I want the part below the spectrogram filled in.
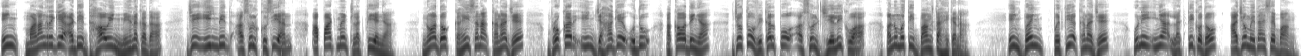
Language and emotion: Santali, angry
